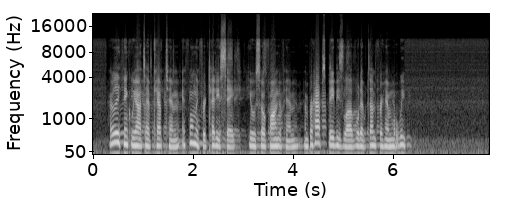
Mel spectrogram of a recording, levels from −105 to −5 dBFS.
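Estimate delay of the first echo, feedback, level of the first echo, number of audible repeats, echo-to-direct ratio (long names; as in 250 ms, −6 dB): 132 ms, 17%, −19.5 dB, 2, −19.5 dB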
